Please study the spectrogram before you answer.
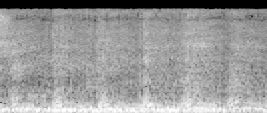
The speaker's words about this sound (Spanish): De todos los rincones del mundo, los amantes del motor y las dos ruedas se reúnen en Valladolid para hacer rugir sus motos.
